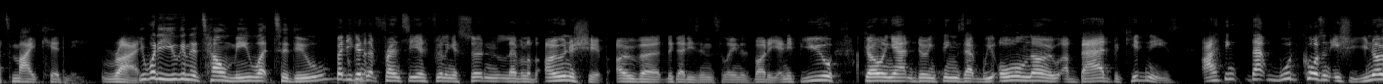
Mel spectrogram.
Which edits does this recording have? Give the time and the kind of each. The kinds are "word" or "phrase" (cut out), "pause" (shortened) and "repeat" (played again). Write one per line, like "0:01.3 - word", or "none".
0:03.7 - word
0:06.8 - word
0:08.6 - word
0:12.0 - word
